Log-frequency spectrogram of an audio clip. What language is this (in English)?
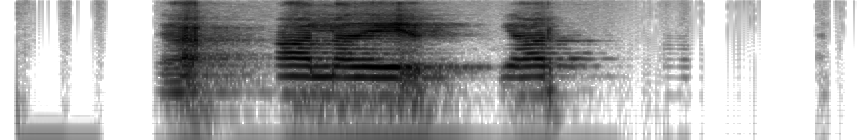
Icelandic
